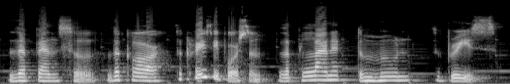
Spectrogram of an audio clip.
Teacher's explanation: Small and slight the used before consonant sounds.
